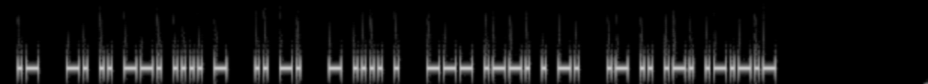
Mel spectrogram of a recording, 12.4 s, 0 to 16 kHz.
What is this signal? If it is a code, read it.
Morse code, heard as a keyed tone, about 21 wpm, 700 Hz. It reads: A NIGHT IN THE OPEN AIR.
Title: Sentences from Top 1000 Words - Review Part 1 - 22wpm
